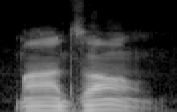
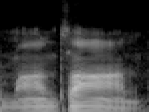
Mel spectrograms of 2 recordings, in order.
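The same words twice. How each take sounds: First: Monzon ending like "zone"; long-O pronunciation. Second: Monzon ending in an open "zahn"; short-O pronunciation. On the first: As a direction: say Monzon with a long O in the last syllable. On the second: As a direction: say Monzon with an open "ah" in the last syllable. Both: Shown as a demonstration. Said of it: "however you wanna pronounce it".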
